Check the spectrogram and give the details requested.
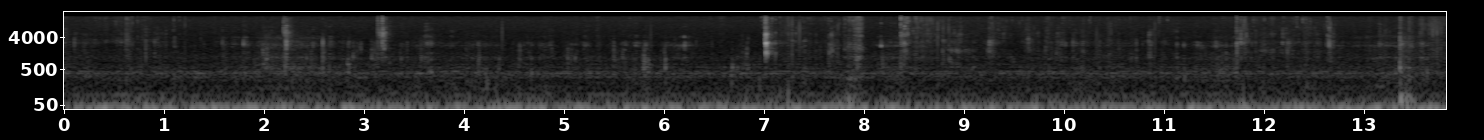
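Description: Close-up biting and chewing of thin-crust pizza, with short crunchy crackles of crust scattered throughout and a bigger bite near the end. A steady low hum runs underneath.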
